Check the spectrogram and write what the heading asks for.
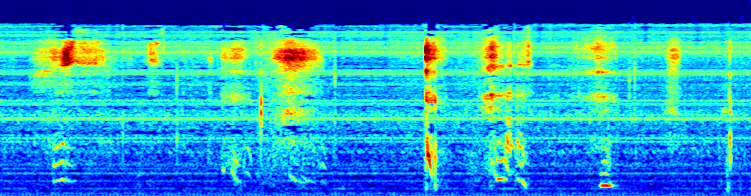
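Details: Small child with hiccups: sharp, brief catches in breathing among soft babbling sounds, with a steady background hum; hiccups.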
